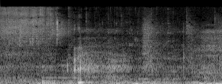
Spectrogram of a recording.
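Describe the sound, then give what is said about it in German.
Water runs steadily from a tap into an electric kettle, a constant splashing hiss with small clinks and bumps partway through, and no voices. “So ist den Wasserkocher.”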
